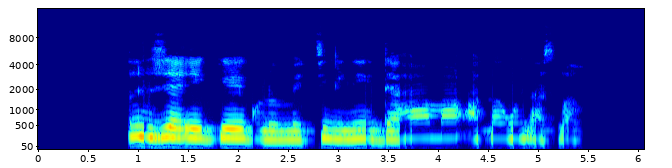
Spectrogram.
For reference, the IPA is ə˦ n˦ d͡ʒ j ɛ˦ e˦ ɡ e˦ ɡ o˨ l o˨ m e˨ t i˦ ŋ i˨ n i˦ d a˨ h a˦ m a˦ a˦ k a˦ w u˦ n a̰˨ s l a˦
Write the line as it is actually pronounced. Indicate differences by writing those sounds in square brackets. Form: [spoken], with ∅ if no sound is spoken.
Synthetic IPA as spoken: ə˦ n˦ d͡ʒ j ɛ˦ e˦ ɡ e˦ ɡ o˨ l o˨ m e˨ t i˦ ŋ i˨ n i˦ d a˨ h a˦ m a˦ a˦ k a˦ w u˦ n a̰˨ s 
